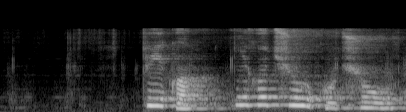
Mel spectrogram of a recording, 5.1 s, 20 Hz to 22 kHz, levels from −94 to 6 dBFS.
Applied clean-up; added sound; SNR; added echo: neural separator model SepFormer DNS4.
